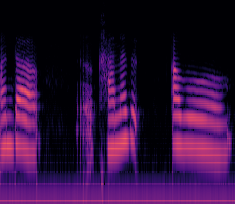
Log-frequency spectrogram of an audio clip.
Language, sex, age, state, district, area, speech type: Nepali, female, 30-45, West Bengal, Darjeeling, rural, spontaneous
